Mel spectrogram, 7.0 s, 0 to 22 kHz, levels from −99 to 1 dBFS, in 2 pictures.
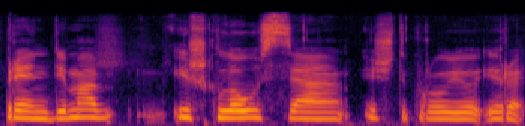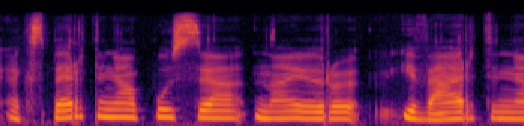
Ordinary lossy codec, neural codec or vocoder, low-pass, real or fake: AAC, 96 kbps; none; 14.4 kHz; real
